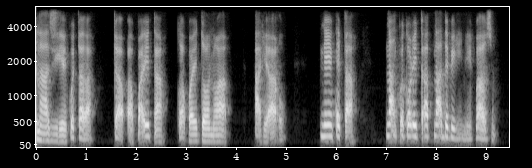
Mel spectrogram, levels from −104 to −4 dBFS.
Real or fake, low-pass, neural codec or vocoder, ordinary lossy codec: fake; 5.4 kHz; autoencoder, 22.05 kHz, a latent of 192 numbers a frame, VITS, trained on one speaker; none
